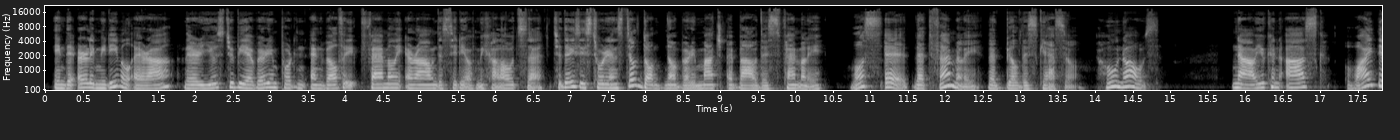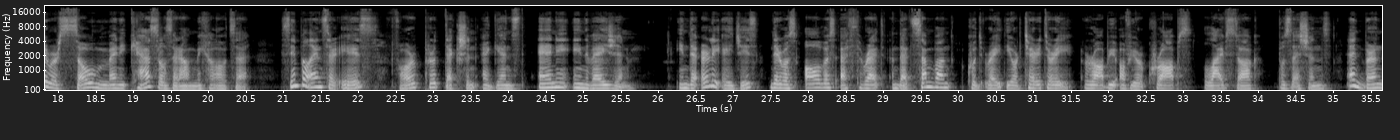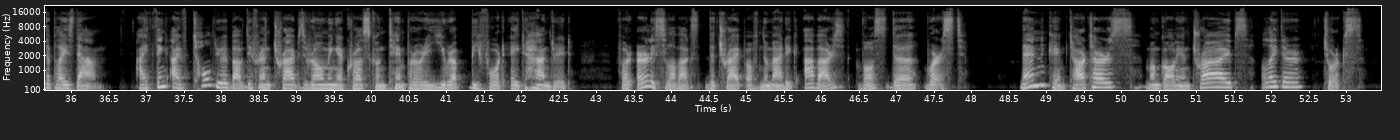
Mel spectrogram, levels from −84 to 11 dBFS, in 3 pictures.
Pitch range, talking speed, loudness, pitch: 150-200 Hz, 135 wpm, -19 LUFS, 160 Hz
